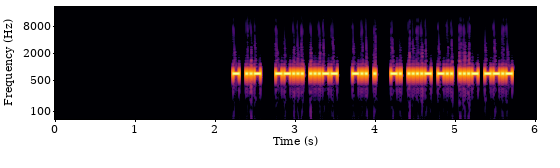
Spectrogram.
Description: Morse code, heard as a keyed tone, about 49 wpm, 700 Hz. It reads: TU 73 DE N4DVQ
